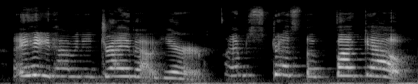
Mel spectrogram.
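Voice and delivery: high, whiny, self-mocking complaint; mocking self-pity. Speaker mocks her younger self complaining about hard life, high whiny voice. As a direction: whine it like a martyr, mocking yourself. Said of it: "I am slightly mocking myself".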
